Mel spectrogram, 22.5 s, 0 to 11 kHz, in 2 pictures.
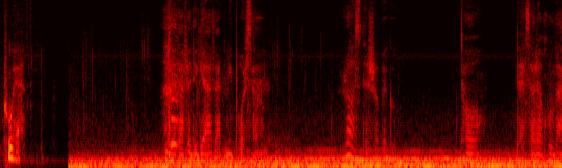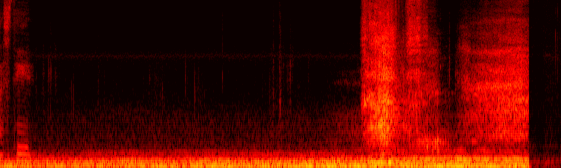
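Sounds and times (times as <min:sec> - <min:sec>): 
speech: 0:00.2 - 0:00.6, 0:03.7 - 0:05.4, 0:06.9 - 0:08.0, 0:09.2 - 0:09.7, 0:10.3 - 0:12.0
deep steady rumbling growl: 0:01.4 - 0:21.8
harsh lion-like film monster roar: 0:18.4 - 0:21.8.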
